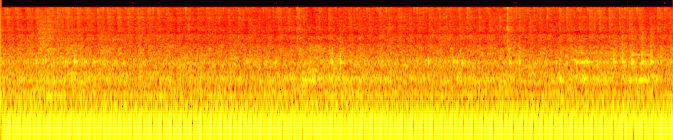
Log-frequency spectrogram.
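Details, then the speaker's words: Samsung washing machine on spin: heavy rhythmic thumping about three times a second under a deep steady drum roar, whole machine shaking hard; noise located at the side. "Olha aí, pessoal, a máquina fazendo barulho, ó. Aí as pessoas não sabe onde tá fazendo um barulho."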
